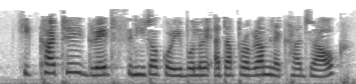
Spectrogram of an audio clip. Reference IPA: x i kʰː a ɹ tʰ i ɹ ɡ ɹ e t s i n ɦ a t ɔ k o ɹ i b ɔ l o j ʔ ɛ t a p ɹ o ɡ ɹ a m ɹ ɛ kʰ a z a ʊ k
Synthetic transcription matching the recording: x i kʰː a ɹ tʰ i ɹ ɡ ɹ e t s i n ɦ i t ɔ k o ɹ i b ɔ l o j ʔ ɛ t a p ɹ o ɡ ɹ a m l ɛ kʰ a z a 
